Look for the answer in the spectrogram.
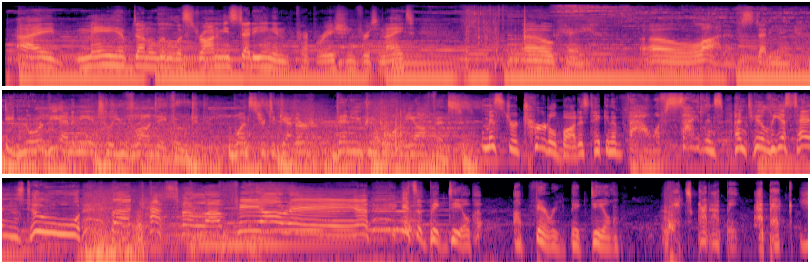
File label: Animation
